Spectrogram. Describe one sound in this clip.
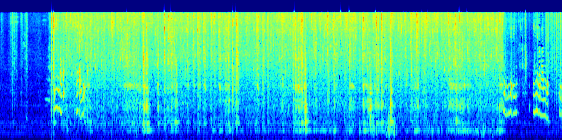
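Water pours from a tap into a basin of water.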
